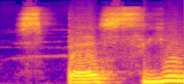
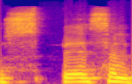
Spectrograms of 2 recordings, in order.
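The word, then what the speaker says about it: special: ई सी आई एल इसको स्पेशियल नहीं पढ़ा जाएगा सफे सीएल नहीं पढ़ा जाएगा। इसको स्पेशल पढ़ा जाएगा।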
